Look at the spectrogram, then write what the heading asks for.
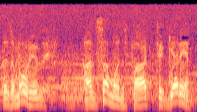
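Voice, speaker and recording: An actor playing a patient, skeptical police detective in a vintage radio drama, speaking in a measured, probing, gently placating way. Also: male voice, medium pitch, lively intonation, narrow, tinny audio, natural voice. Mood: explaining, placating. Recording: band-limited old radio recording with music.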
